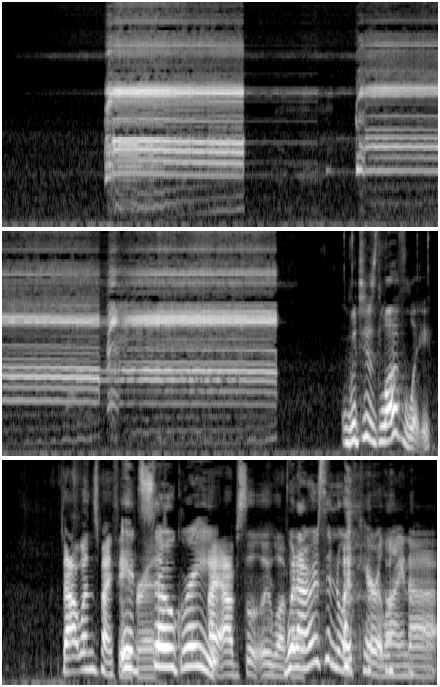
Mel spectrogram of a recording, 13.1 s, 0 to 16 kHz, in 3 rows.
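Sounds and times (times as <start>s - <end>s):
eastern narrowmouth toad Gastrophryne carolinensis buzzing calls: 0.5s - 7.2s
speech: 7.8s - 13.0s
laughter: 12.0s - 13.0s.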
